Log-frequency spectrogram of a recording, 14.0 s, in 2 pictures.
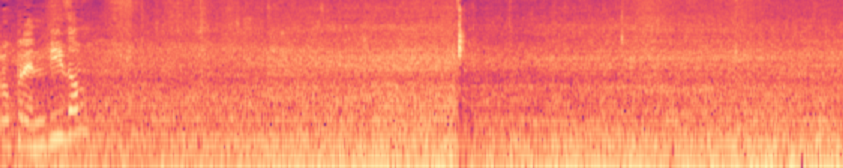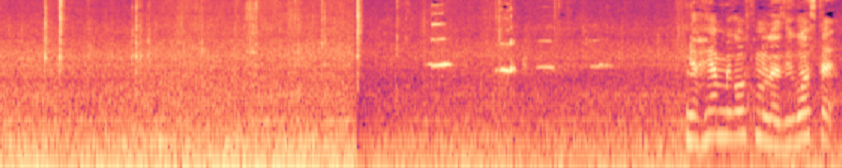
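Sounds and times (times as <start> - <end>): vehicle engine idling: 0.0 - 14.0
seat belt buckle click: 7.4 - 8.4.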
